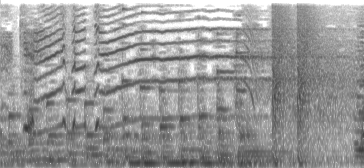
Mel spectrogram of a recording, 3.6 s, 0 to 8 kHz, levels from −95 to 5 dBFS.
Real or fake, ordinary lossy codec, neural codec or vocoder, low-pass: fake; none; vocoder, 44.1 kHz, 128 mel bands every 256 samples, BigVGAN v2; 7.2 kHz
